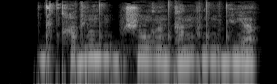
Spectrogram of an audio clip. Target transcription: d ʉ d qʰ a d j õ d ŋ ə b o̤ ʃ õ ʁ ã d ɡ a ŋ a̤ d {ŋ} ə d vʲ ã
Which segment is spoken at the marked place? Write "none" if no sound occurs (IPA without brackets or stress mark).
ŋ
